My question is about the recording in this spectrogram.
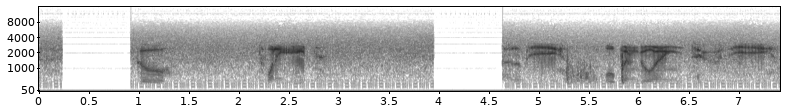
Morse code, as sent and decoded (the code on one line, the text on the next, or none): none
